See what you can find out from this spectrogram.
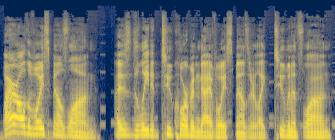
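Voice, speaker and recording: A man's voice: medium pitch, expressive, brisk, soft background music. A man hosting a comedy call-in show, teasing and sarcastic as he reacts to voicemails. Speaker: podcast host playing voicemails. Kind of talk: casual comedic banter.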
